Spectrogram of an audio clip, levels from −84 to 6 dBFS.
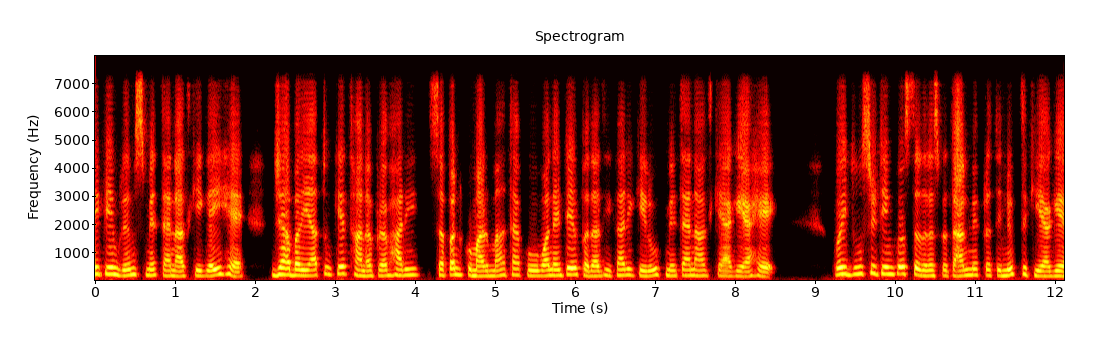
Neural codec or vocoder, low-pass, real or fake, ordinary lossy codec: codec, 16 kHz, about 1 kbps, DyCAST, with the encoder's durations; 7.2 kHz; fake; none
